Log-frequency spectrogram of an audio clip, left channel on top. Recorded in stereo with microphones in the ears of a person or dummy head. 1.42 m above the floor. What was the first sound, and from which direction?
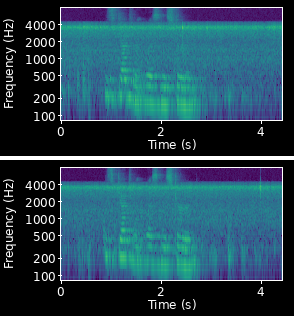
A woman speaking, 70° right (ahead or behind).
